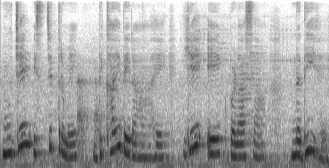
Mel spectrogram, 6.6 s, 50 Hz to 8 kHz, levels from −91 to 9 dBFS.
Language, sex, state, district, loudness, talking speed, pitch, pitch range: Hindi, female, Madhya Pradesh, Dhar, -15 LUFS, 125 wpm, 220 Hz, 185-260 Hz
